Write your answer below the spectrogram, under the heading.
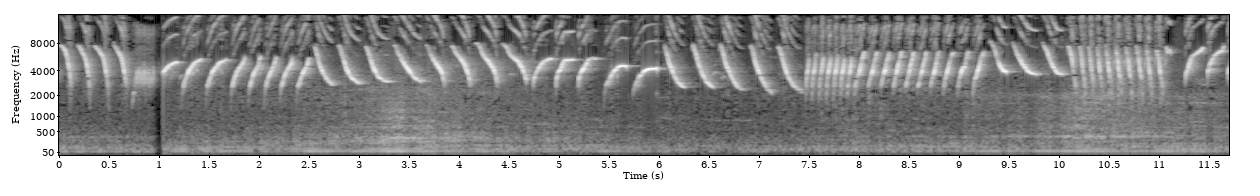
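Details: Canary singing in fast, varied tours: rapid downward-sweeping whistles repeated several times per second, switching to dense buzzy rolls near the end, with a brief gap after the first second.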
